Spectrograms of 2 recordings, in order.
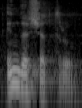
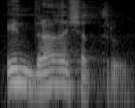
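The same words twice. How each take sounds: First: The word Indra is said quickly. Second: The word Indra is drawn out longer. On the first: The son will be an enemy of Indra. The speaker calls it right. "Indra has to be very quickly said" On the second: The son will have Indra as his enemy. The speaker calls it wrong. "he said it a little longer"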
